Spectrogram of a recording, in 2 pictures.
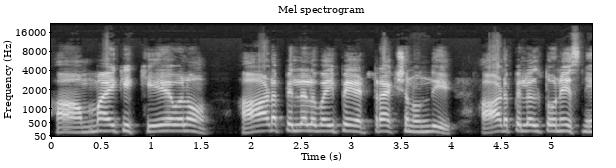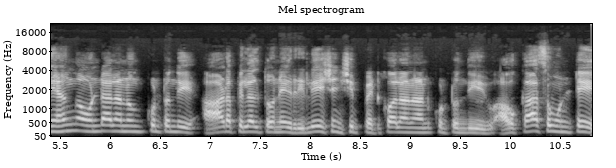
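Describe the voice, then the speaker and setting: Fast-talking, gravelly-voiced male counselor. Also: high-pitched. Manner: earnest, persuasive, pleading repeatedly. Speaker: doctor counseling a caller. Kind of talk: on-air counseling talk. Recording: dull lo-fi sound.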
